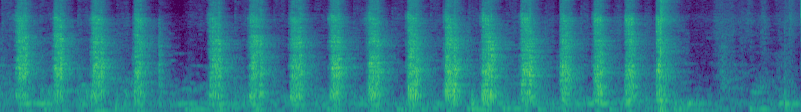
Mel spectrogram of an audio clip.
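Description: Tailor's scissors cutting through folded fabric along a marked curve, closing in a steady run of snips about three times a second.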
